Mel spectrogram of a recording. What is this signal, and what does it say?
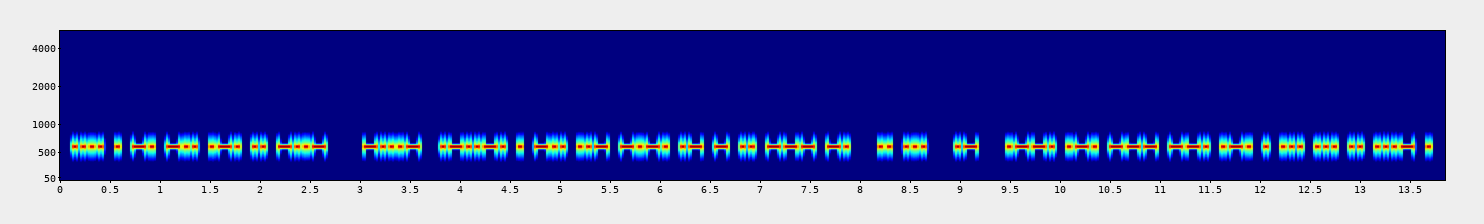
Morse code, heard as a keyed tone, about 28 wpm, 600 Hz. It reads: HENDRIX <BT> "EDUCATION IS A PROGRESSIVE
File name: CW / Practice / EnglishQuotations0228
